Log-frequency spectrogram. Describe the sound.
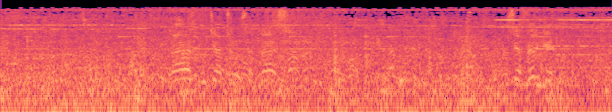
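A train at a station platform gives a steady, loud rumble that runs throughout, with faint high metallic tones above the dense low noise.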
